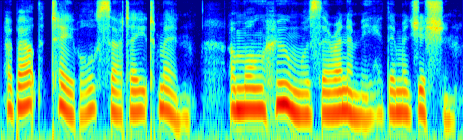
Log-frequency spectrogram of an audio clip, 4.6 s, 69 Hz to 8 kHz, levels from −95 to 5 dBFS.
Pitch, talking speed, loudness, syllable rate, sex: 180 Hz, 170 wpm, -16 LUFS, 4.9 syllables/s, female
